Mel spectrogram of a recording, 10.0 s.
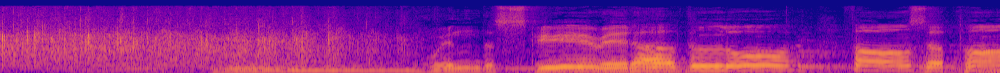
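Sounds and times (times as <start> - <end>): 
church congregation clapping at an evening service: 0.0 - 5.0
sustained musical tone: 0.4 - 8.8
speech: 4.4 - 8.0, 8.6 - 9.9.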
